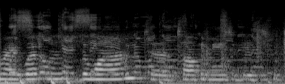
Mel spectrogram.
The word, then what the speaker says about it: Dw'Juan: Well, actually, Dw'Juan is my real name, but it's supposed to be pronounced Dw'Juan, kind of a French way.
